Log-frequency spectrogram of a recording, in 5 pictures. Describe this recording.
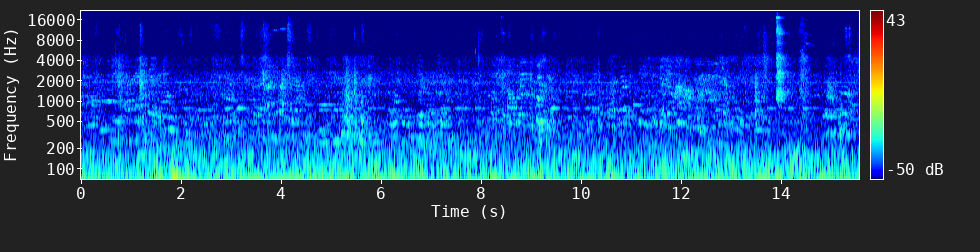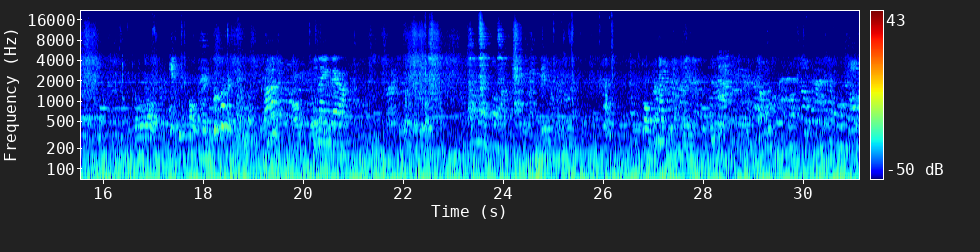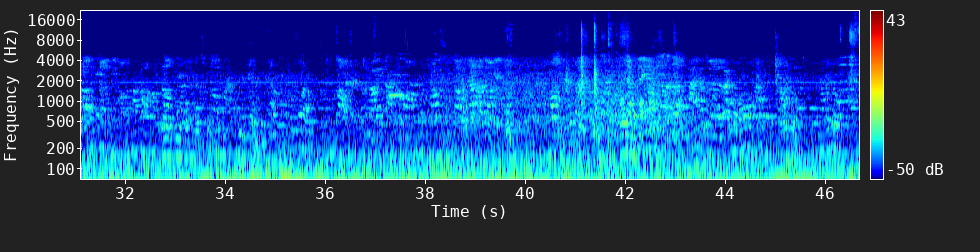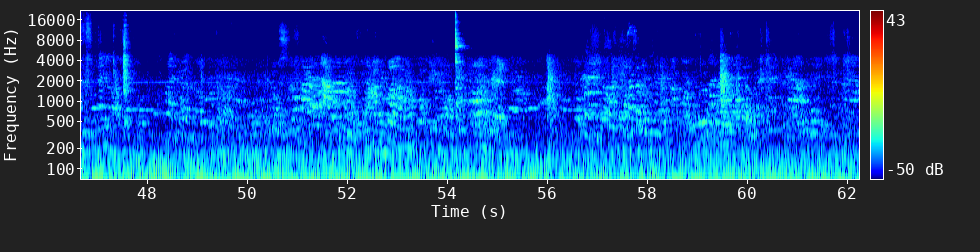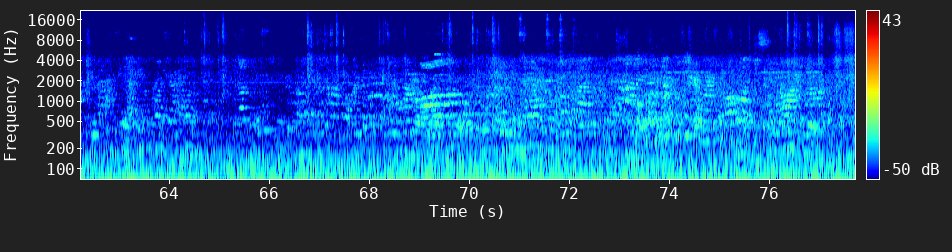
in the McDonald's fast food restaurant, Binaural recordings, Zoom H4n+ Soundman OKM II ( SoundMap20140117- 6)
